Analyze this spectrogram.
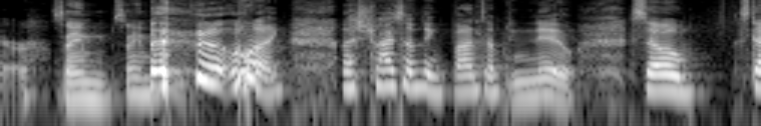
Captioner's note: chuckles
